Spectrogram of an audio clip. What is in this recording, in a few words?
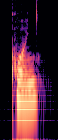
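"konj", Croatian; Mrežnik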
